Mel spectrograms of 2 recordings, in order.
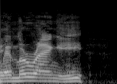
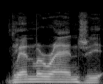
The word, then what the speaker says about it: Glenmorangie: It's a little bit too peaty, I think, for Boris, but my favorite single malt is, of course, the Glenmorangie. Not Glenmorangie. Glenmorangie, and in certain bars in Scotland, if you pronounce it right, you'll get a double shot for the price of one. Check the cask strength version and also the port cask.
